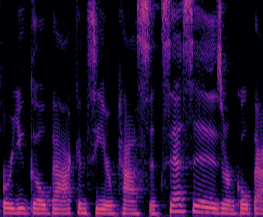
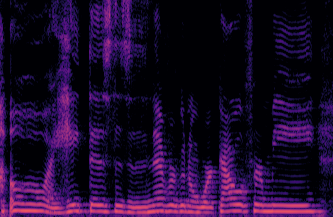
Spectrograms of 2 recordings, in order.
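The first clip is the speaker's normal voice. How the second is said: mock despair; 5 semitones higher than usual. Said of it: "if you say something like".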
